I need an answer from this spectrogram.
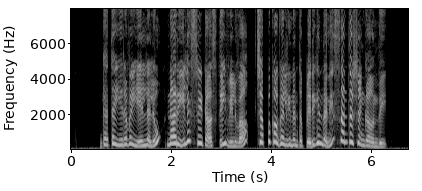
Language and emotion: Telugu, happy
